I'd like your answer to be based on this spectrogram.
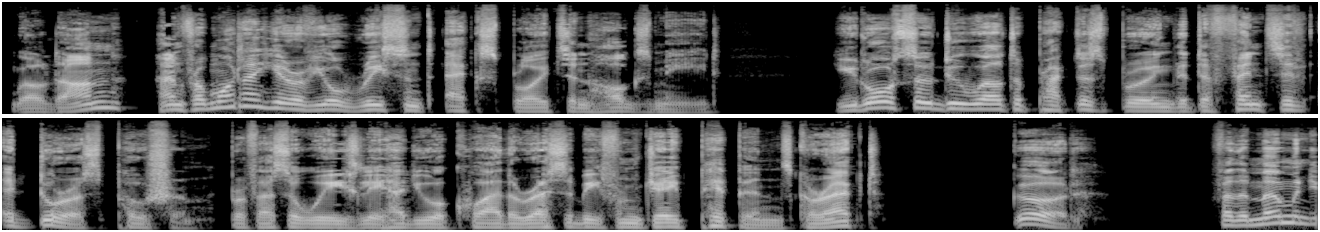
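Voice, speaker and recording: An actor playing a stern, dry-witted middle-aged British potions professor in a video game, speaking in a measured, exacting, deadpan manner. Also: male voice, mid-range voice, dry recording, close to an everyday voice. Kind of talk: scripted game dialogue.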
